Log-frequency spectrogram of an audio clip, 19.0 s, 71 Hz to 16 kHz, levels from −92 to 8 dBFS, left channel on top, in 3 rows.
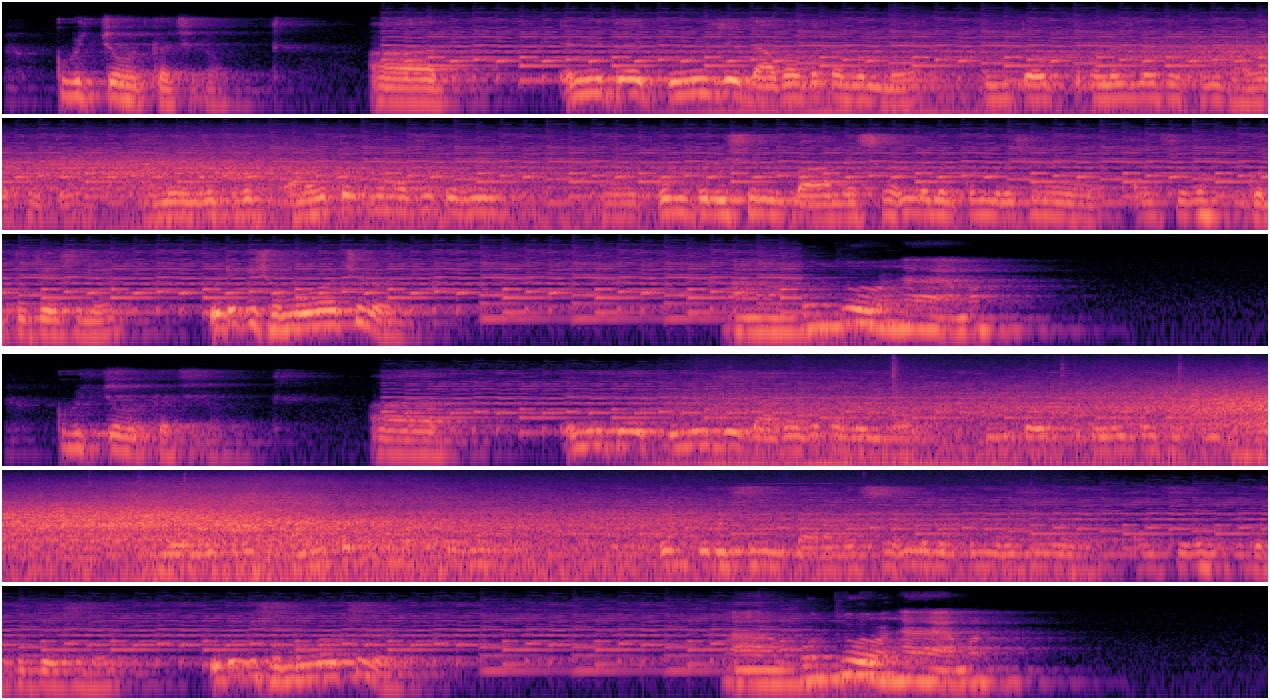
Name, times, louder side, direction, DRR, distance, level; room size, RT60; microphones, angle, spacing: voice 1, 0.3-1.1 1.8-2.3 2.8-8.9 9.3-13.3 13.7-14.7, left 4 dB, 85° left, 5 dB, 0.4 m, -23 dB
sound 1, 1.9-16.7, left 4 dB, 20° left, 0.3 m, -30 dB
Car, 3.2-11.8, right 9 dB, 85° right, 0.3 m, -26 dB
voice 2, 16.2-17.6, right 1 dB, 70° right, 5 dB, 0.8 m, -22 dB
8.2 x 5.7 x 4.4 m, 0.89 s
head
